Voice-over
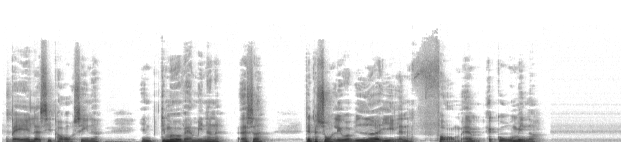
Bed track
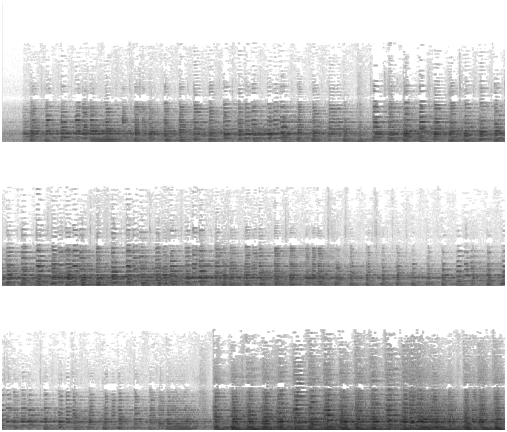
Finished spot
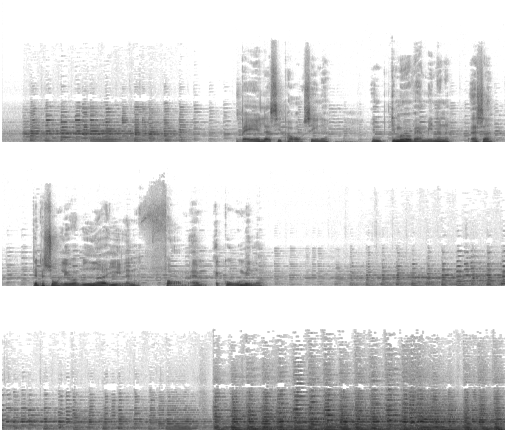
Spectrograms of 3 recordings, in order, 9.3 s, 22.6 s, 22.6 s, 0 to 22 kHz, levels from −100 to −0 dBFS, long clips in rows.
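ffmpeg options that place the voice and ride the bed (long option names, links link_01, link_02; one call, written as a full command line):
ffmpeg -i stem1.wav -i stem2.wav -filter_complex "[0:a]adelay=3450,volume=-1.5dB[link_01];[1:a]volume=16dB,afade=type=out:start_time=2.24:duration=0.72:silence=0.133352,afade=type=in:start_time=12.42:duration=1.45:silence=0.0841395[link_02];[link_01][link_02]amix=inputs=2:normalize=0" out.wav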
